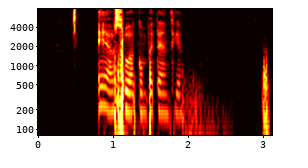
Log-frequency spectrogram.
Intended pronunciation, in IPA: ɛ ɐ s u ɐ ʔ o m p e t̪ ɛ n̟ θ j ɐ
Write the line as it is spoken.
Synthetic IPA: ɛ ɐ s u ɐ k o m p e t̪ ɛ n̟ θ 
